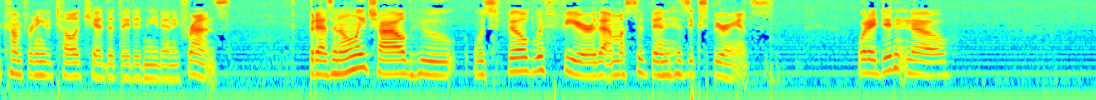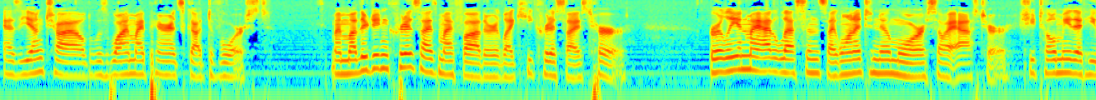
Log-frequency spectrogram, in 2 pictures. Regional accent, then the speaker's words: East Coast, United States; I grew up on the East Coast, so it was cold in the winter

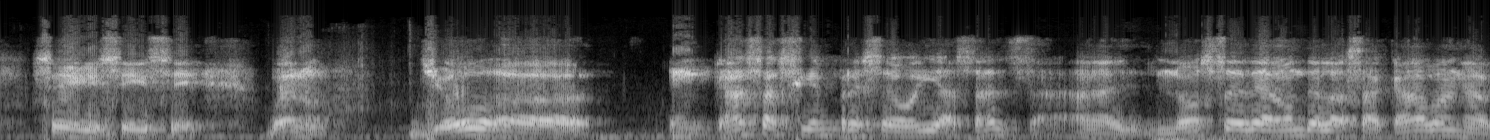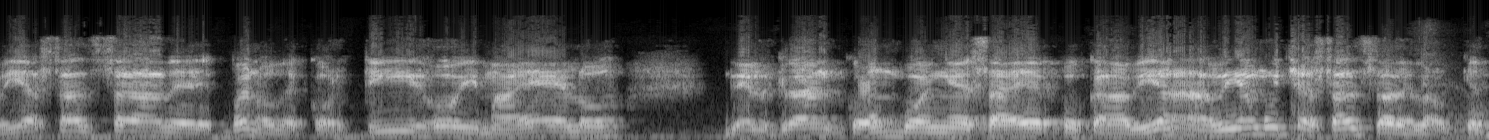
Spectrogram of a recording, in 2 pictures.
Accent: New York, United States; now in Maryland, United States; nacido y criado en Nueva York de padres puertorriqueños

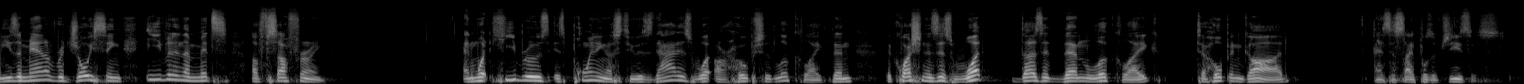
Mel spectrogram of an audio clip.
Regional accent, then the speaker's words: Fremont, California, United States; moved away as an adult; also born or lived in Pleasanton; I'm a Bay Area native. I grew up here in the East Bay, uh, Fremont and Pleasanton

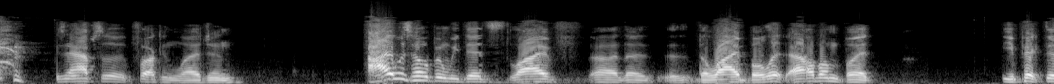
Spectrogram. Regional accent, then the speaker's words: Midwest, United States; … is a fucking legend.

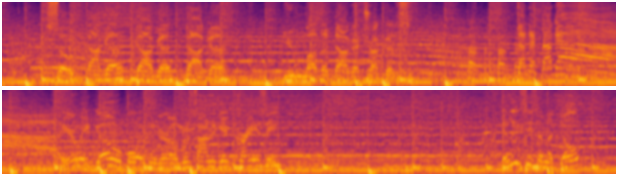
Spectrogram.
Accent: Leonard, Texas, United States; I grew up in Leonard.

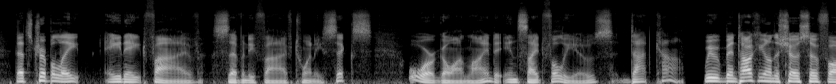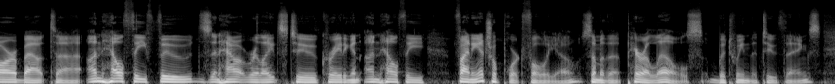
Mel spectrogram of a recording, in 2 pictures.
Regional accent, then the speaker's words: the South, United States; my parents are northerners, and then I grew up in the South

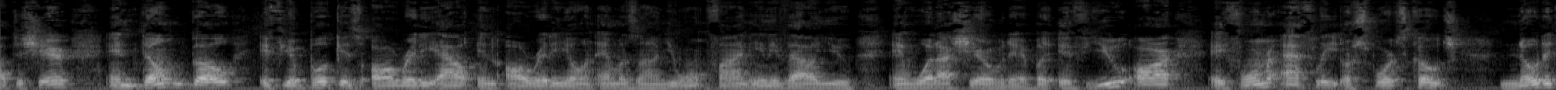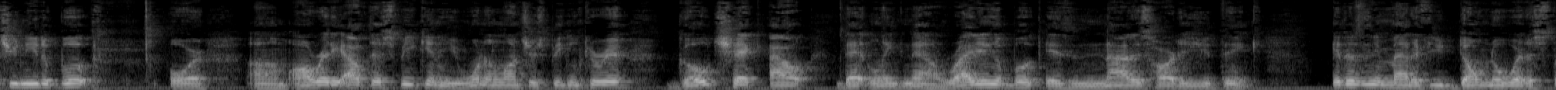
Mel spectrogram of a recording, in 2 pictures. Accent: Chicago, Illinois, United States; now in Bristol, United States; I'm originally from Chicago, born in the Cabrini Green Housing Project

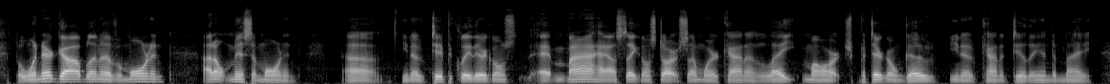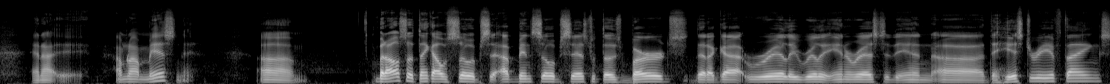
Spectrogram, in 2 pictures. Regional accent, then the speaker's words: Catawba River Basin, North Carolina, United States; moved away as an adult; now in Jackson County, North Carolina, United States; I grew up down around the Catawba River Basin, you know, where all my family's been, you know, for forever

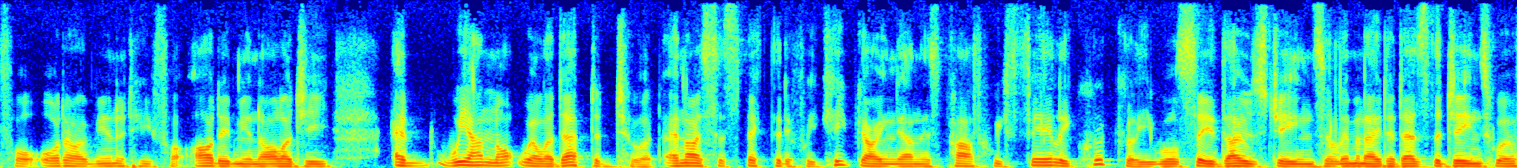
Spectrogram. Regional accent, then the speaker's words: Ireland; now in Australia; I'm Irish

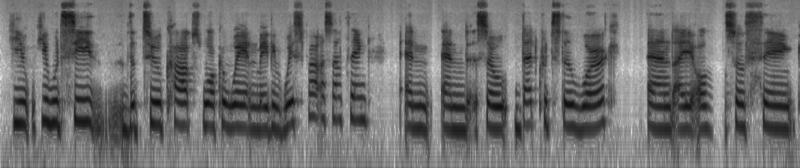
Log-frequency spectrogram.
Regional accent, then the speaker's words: Zealand, Denmark; I'm calling from the middle of nowhere in a, near a small town called Faxe in Denmark

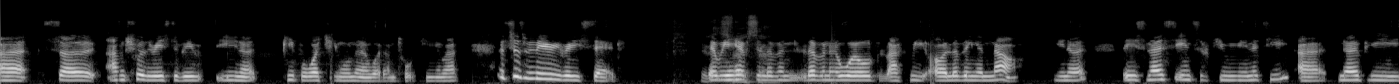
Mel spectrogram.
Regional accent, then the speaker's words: Mvuma, Midlands, Zimbabwe; I grew up in Mvuma, which is on the way to Inkledorn to Salisbury, Harare

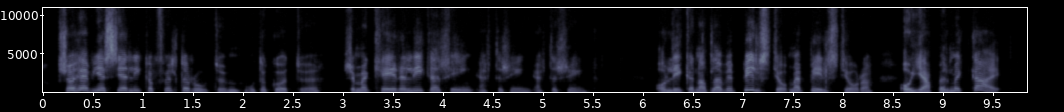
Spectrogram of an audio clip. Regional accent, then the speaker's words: China; Icelandic is a second language; moved away as an adult; also born or lived in Egypt; now in Iceland; ég tala kynversku, ég er frá Asjú

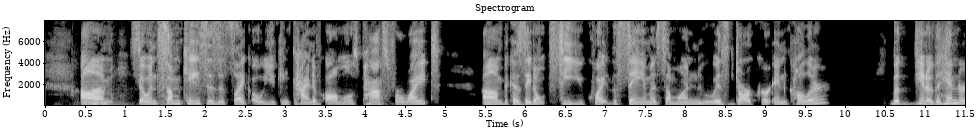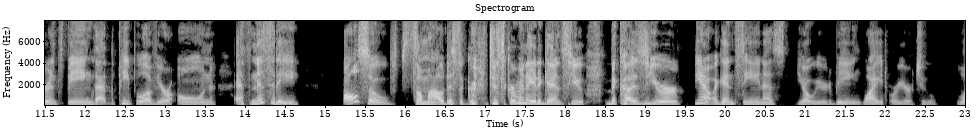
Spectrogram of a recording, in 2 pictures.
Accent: Jamaica; now in United States; I grew up in Jamaica.

